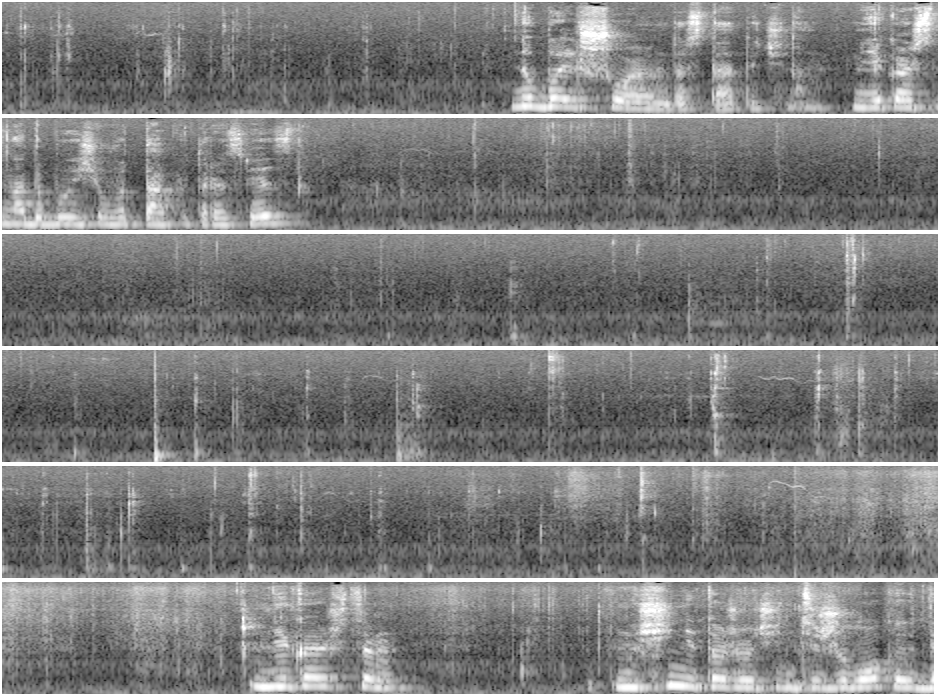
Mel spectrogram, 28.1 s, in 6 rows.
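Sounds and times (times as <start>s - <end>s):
person chewing crunchy sandwich: 0.0s - 2.6s, 6.2s - 24.6s, 25.5s - 26.5s
mouth clicks: 14.4s - 22.1s.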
